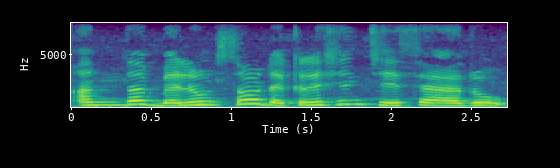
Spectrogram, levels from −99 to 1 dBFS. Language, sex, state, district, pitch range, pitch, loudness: Telugu, female, Andhra Pradesh, Annamaya, 255-335 Hz, 280 Hz, -13 LUFS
